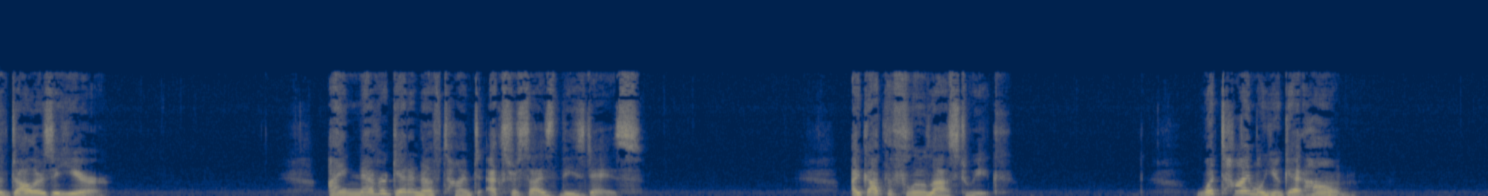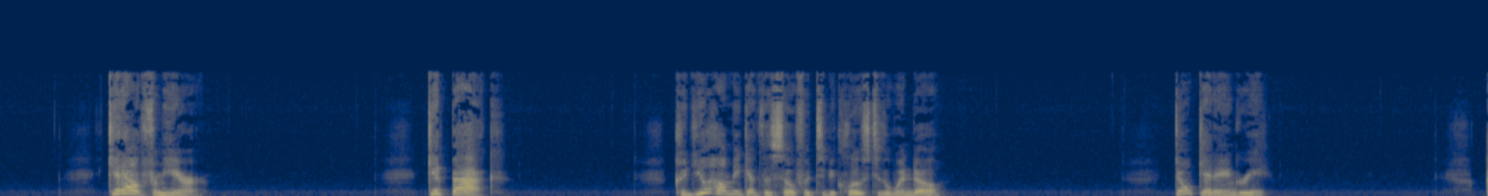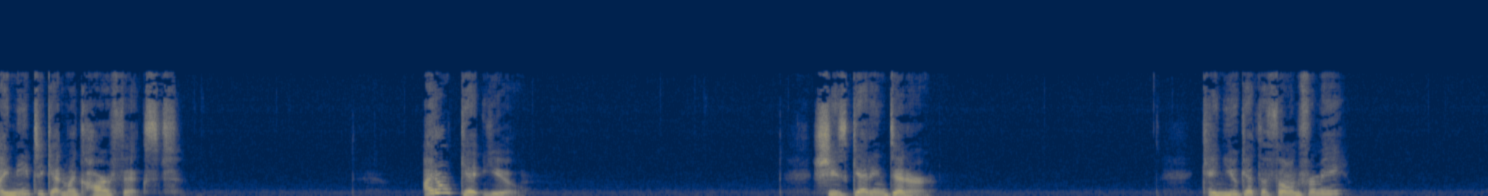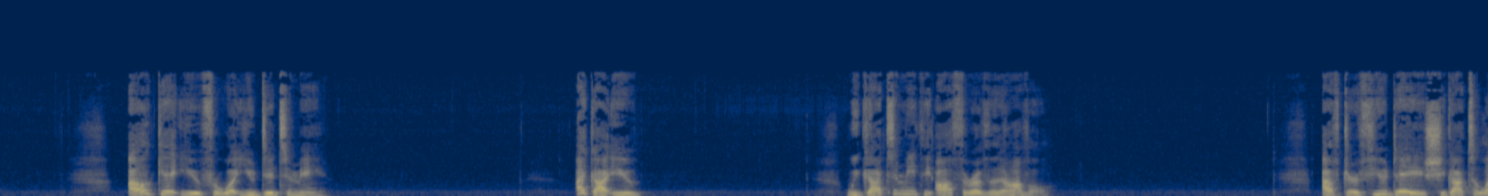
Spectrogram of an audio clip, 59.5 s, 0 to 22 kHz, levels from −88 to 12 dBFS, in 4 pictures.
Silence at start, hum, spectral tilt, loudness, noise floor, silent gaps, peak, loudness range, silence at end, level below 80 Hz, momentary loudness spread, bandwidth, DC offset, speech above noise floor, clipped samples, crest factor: 0 s; none; -3 dB/octave; -25 LUFS; -69 dBFS; none; -2 dBFS; 7 LU; 0 s; -78 dBFS; 11 LU; 14 kHz; under 0.1%; 44 dB; under 0.1%; 26 dB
